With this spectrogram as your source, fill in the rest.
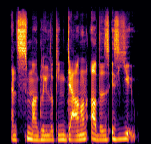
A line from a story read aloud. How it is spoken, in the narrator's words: Thadwick spat back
